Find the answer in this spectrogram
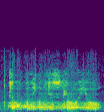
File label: voice changer; ROTS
